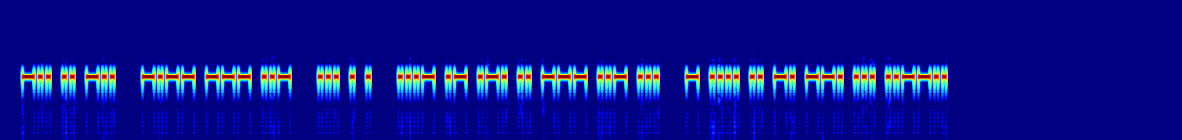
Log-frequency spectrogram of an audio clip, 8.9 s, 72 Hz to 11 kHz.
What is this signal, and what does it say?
Morse code, heard as a keyed tone, about 40 wpm, 700 Hz. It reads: DID YOU SEE VARIOUS THINGS?
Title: Sentences from Top 1000 Words - Review Part 4 - 40wpm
